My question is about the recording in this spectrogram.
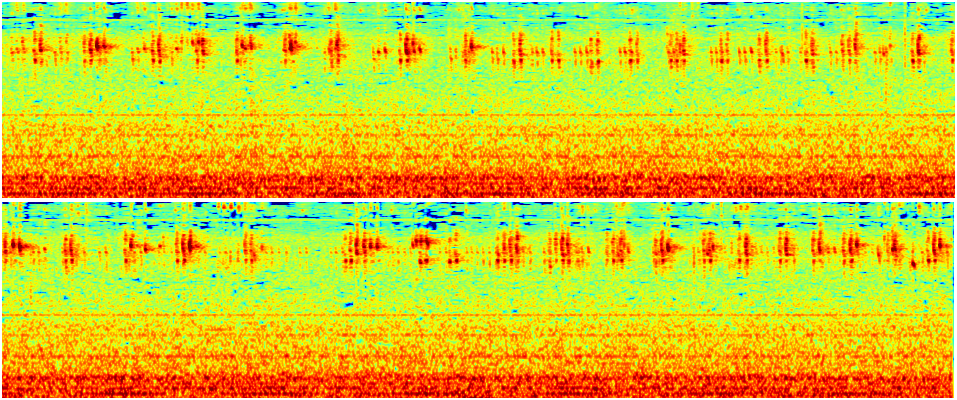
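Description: Crickets chirping steadily in short, high-pitched, evenly spaced chirps, about three a second, with a brief pause about two-thirds of the way through.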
